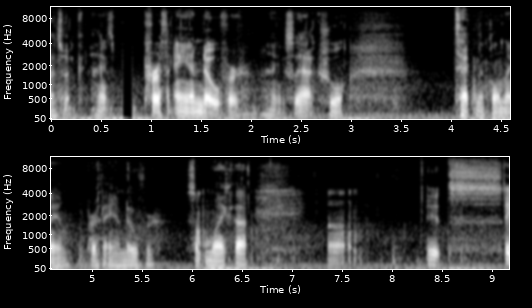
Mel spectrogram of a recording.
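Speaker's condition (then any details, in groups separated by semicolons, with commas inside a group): No condition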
